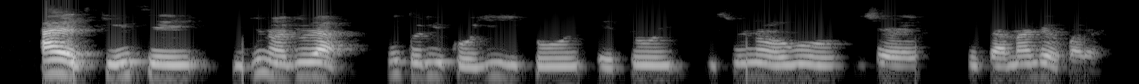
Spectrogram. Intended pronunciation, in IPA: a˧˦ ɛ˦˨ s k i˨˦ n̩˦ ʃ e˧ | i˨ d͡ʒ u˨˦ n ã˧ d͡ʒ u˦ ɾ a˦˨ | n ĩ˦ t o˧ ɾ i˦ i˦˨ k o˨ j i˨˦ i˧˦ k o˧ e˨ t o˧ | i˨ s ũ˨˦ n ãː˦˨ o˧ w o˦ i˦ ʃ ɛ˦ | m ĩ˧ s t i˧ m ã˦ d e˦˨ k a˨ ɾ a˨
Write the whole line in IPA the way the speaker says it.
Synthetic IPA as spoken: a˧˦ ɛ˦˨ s k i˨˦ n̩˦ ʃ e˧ | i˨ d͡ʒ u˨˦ n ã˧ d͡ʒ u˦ ɾ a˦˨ | n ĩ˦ t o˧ ɾ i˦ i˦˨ k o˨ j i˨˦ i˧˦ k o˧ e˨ t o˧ | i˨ s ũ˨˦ n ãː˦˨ o˧ w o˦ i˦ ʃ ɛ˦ | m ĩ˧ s t a˧ m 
